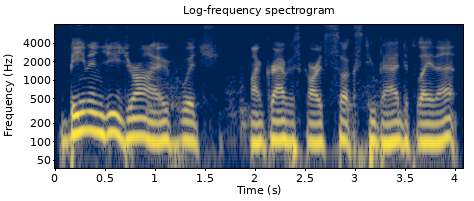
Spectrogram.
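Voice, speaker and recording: A man streaming, chatting casually in a relaxed, rambling way and swearing freely. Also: on the low side, slow pace, slight background noise.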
